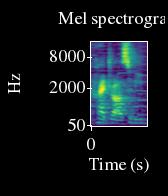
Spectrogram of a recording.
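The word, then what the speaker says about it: Hydrocity: particular is really funky and yes I am pronouncing it hydrosity because every official Source spells it as one word so I'm going to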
